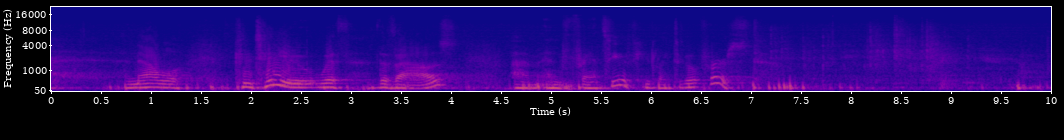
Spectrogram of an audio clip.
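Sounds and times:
microphone handling rustle: 0:07.0 - 0:08.2.

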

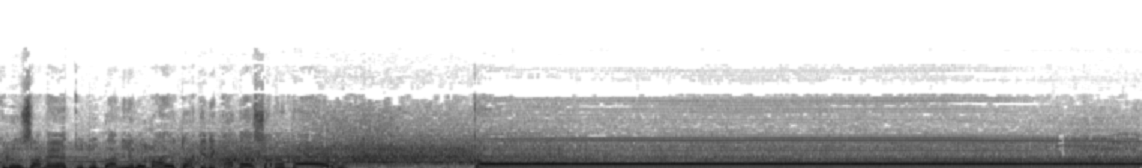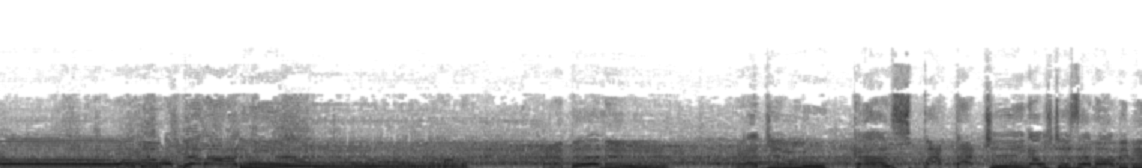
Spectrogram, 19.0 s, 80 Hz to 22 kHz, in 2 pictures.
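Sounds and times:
commentator shouting goal: 0:10.0 - 0:13.4, 0:14.0 - 0:19.0.

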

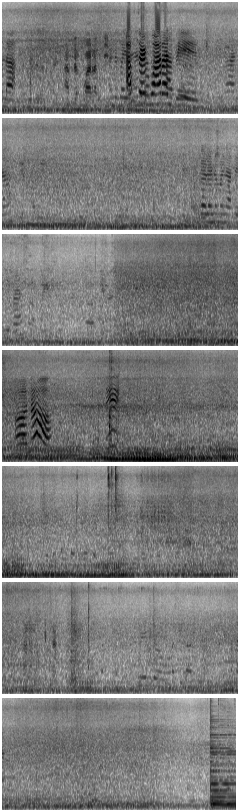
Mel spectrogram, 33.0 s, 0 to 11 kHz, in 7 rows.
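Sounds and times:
vehicle engine rumbling: 0:00.0 - 0:32.5
street traffic noise: 0:00.0 - 0:33.0.

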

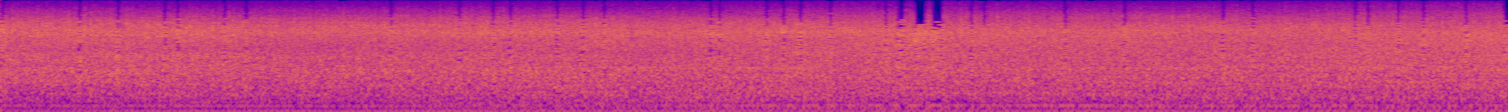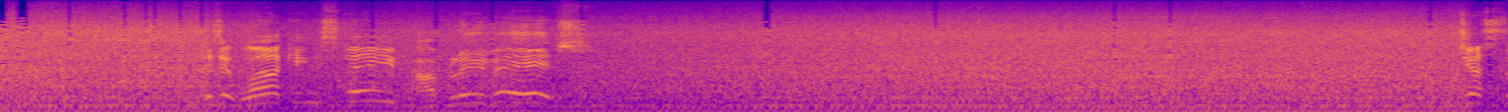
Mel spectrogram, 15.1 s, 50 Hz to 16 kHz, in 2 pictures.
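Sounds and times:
generator engine running: 0:00.0 - 0:15.0.

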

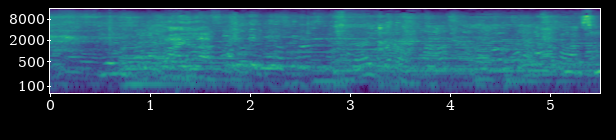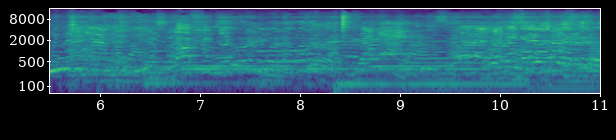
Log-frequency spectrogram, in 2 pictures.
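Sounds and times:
background music: 0:00.0 - 0:11.0
people chatting: 0:00.0 - 0:11.0.

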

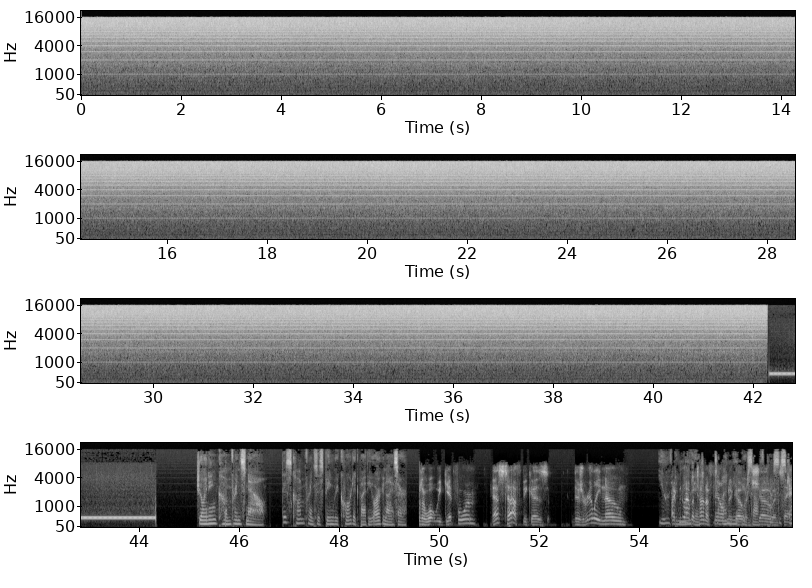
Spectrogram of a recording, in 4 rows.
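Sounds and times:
telephone line hiss and buzz: 0:00.0 - 0:45.0.

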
